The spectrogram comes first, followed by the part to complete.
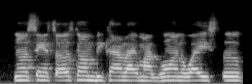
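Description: The voice carries a Houston accent. Its intonation is monotone and flat. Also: woman. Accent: Southern US, Houston. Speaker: rapper. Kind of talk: casual interview chat.

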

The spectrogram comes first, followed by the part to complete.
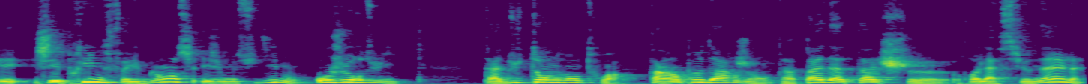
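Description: A woman's fairly high, somewhat breathy voice with a dark, mellow tone, lively intonation and a moderate pace. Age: 30s. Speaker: emotional eating coach. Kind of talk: interview testimony.

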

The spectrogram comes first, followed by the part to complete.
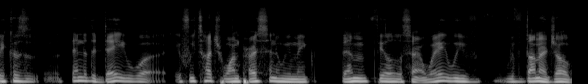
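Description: Speaking at a fairly quick pace with an Australian accent, a man has a medium-pitched, dark, mellow voice with fairly even intonation and a dry, close sound with no echo. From Australia, western Sydney. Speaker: rap musician. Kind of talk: casual interview chat.

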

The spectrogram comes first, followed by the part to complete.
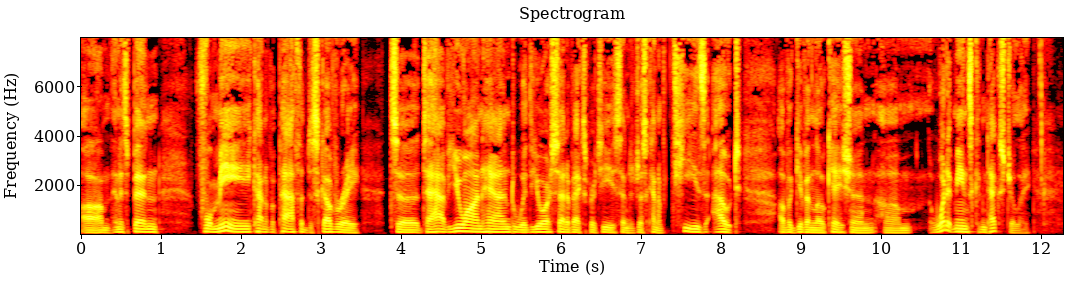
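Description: In a plain, everyday voice, a man with an American accent speaks at a fairly low pitch and a moderate pace. His pitch variation is ordinary, and the background is quiet. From US East Coast. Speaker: podcast host. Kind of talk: casual chat. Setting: studio.

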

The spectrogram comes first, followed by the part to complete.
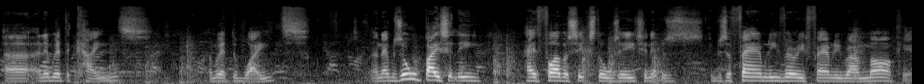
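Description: A man with a Cockney accent at a fairly quick pace, big swings in loudness, and noticeable background noise. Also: fairly high pitch for a man, ordinary pitch variation. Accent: London (Cockney). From East London, Hackney. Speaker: market trader. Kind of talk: interview.

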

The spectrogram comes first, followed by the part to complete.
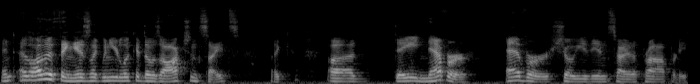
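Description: A man's fairly high-pitched, normal speaking voice with lively intonation at a fairly quick pace. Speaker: podcast host. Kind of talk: casual interview.

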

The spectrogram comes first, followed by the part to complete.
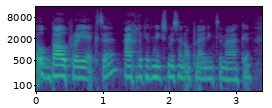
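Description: Here a woman speaks at a fairly low pitch with fairly even intonation. The recording is very clean with a silent background. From Iraq (Basra and Baghdad). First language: Arabic (speaking Dutch). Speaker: member of parliament. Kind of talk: interview.

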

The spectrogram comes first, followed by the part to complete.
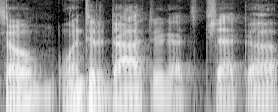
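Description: In a very clean recording with a silent background, a man with an American accent speaks in a fairly low voice with lively intonation. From Lansing area, Michigan. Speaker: DJ and business owner. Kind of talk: casual chat. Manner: animated.

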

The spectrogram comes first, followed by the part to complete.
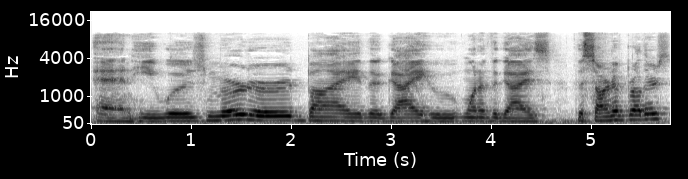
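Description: Over noticeable background noise, a man with a medium-pitched voice and an American accent speaks at a very slow pace. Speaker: podcast co-host. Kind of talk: casual chat. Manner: casual, colloquial, profane.

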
